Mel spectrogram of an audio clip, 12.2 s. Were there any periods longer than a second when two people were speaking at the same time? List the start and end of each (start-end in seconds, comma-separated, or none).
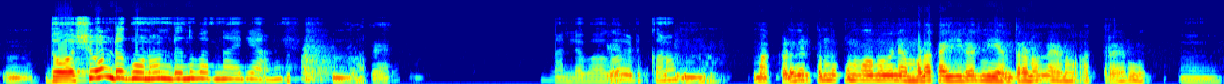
none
